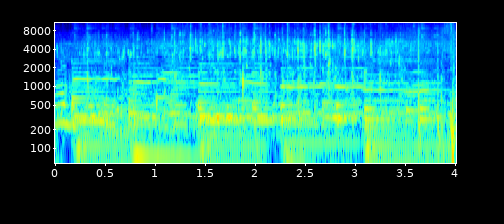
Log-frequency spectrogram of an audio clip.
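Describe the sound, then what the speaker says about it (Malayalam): Soda poured into a pickle drink gives a continuous fizzy liquid splash, heard under a person talking and background music. "അപ്പൊ സോഡ ഒഴിച്ച് ഫുള്ളൊഴിക്കണ്ട."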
